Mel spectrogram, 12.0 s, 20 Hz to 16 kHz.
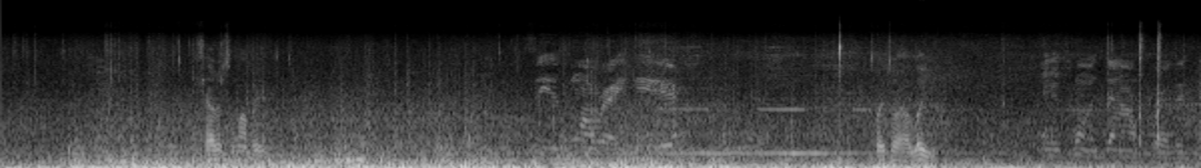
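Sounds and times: car cabin rumble: 0.0 - 12.0
steady tone: 5.3 - 11.2.

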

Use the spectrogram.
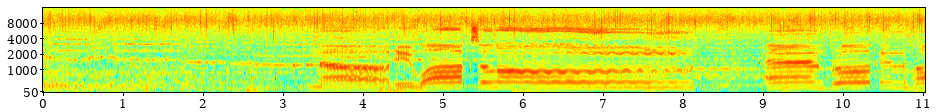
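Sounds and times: orchestra playing: 0.0 - 11.0
person singing: 0.0 - 11.0
record surface hiss and crackle: 0.0 - 11.0.

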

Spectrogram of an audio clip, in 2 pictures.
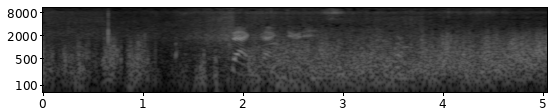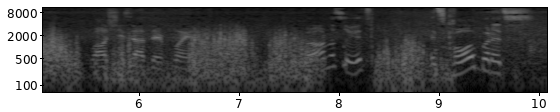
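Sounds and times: ocean surf washing: 0.0 - 10.0
wind buffeting microphone: 0.0 - 10.0.

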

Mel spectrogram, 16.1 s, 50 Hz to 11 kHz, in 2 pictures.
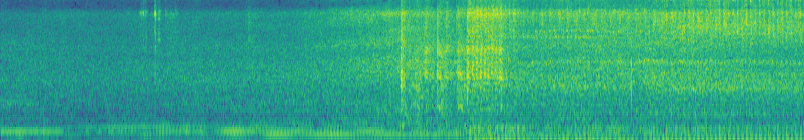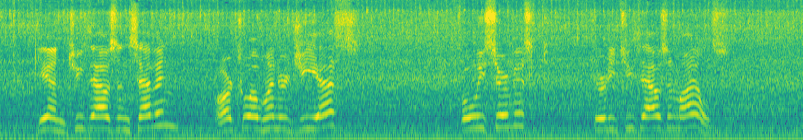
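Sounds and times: motorcycle engine idling: 5.2 - 16.0.

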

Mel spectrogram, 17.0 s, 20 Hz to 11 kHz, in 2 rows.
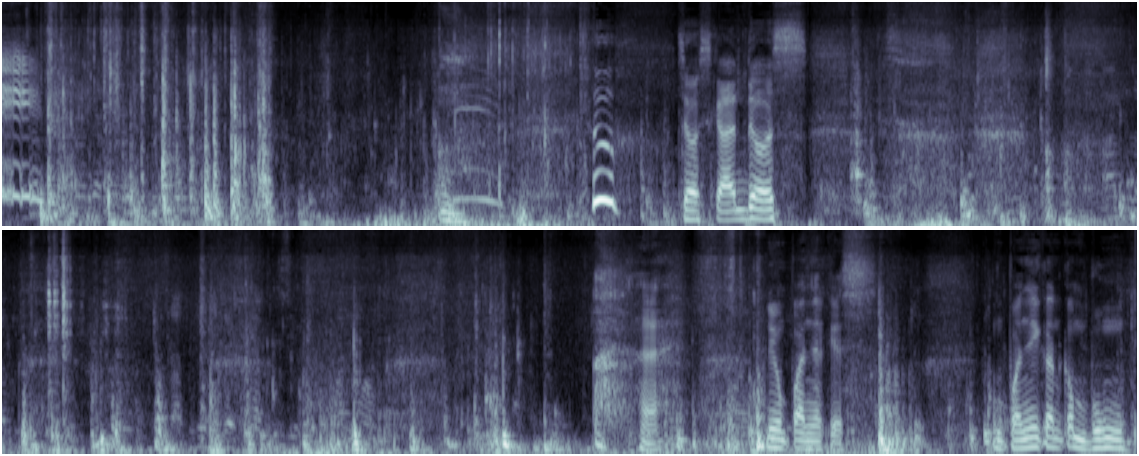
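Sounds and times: knocks on wooden boat deck: 6.4 - 16.0.

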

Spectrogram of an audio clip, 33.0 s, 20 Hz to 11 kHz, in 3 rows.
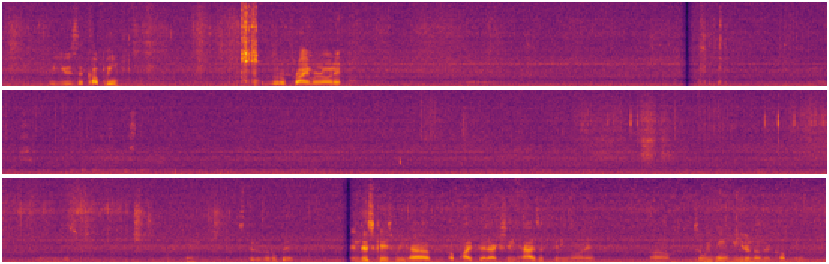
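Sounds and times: low mechanical hum: 0.0 - 32.9.

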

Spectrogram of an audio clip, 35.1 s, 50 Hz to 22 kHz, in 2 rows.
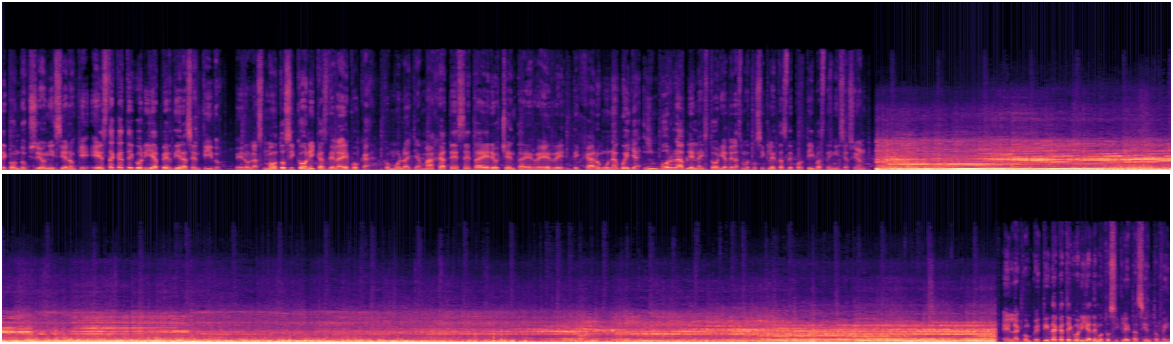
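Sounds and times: motorcycle engine revving: 13.1 - 32.5.

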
